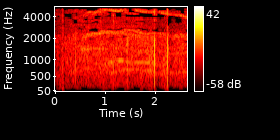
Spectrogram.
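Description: audience applause and cheering

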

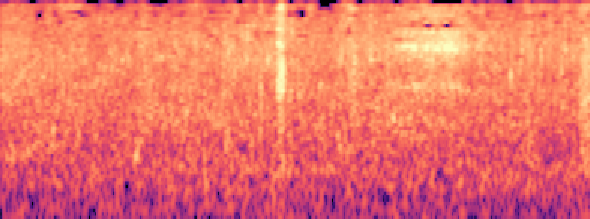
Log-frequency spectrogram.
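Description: creek water flowing

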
